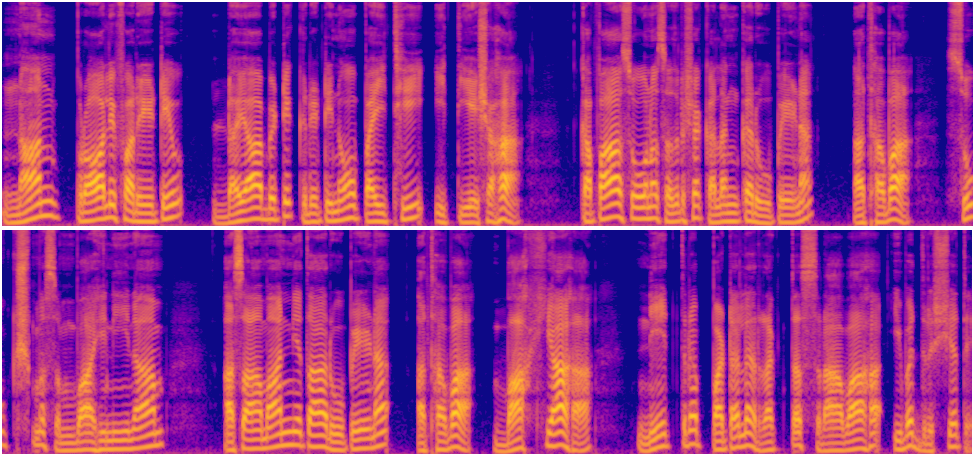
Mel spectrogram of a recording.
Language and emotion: Sanskrit, neutral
